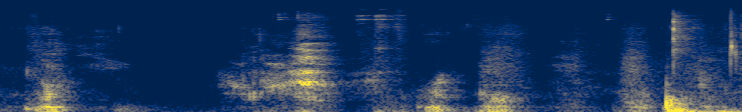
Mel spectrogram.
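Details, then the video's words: Pet dogs Ruby and Millie, an elderly golden retriever and kelpie, play-fighting indoors to nag for their walk; several short, low, grunting growls roughly every half second, ending in a sharp louder burst. "old golden retriever and kelpie dog nagging for their walk"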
